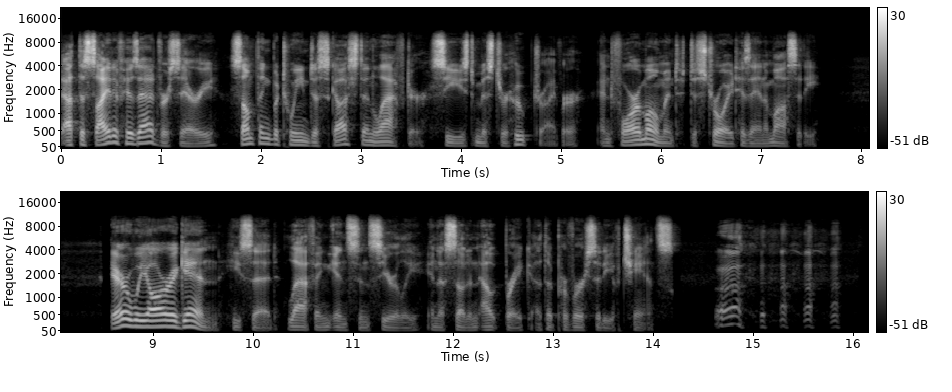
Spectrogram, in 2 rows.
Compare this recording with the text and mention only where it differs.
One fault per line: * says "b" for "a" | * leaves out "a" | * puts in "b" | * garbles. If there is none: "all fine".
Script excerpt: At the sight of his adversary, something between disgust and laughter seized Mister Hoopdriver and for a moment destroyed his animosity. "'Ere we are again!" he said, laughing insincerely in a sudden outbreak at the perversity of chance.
all fine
